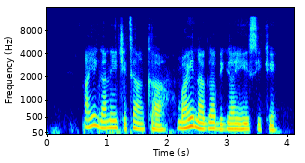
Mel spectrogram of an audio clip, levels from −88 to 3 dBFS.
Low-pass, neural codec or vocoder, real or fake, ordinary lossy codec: 10.8 kHz; vocoder, 24 kHz, 100 mel bands, Vocos; fake; Opus, 16 kbps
